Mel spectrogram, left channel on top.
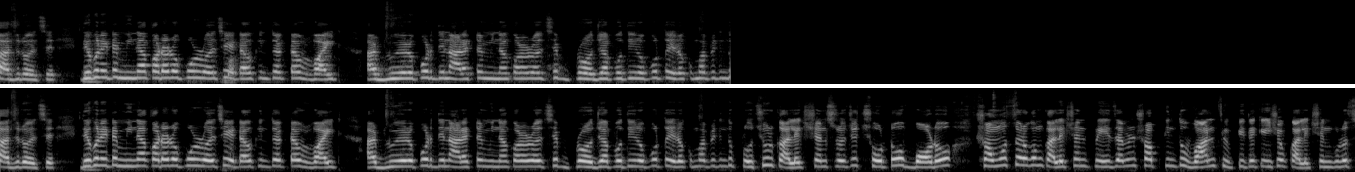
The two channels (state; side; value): drops out; left; at 7.4 s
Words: রয়েছে। দেখুন এটা মিনা করার ওপর রয়েছে, এটাও কিন্তু একটা হোয়াইট আর ব্লু এর ওপর। দেন আরেকটা মিনা করা রয়েছে প্রজাপতির ওপর। তো এরকম ভাবে কিন্তু প্রচুর কালেকশন রয়েছে, ছোট বড় সমস্ত রকম কালেকশন পেয়ে যাবেন। সব কিন্তু 150 থেকে এইসব কালেকশন গুলো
